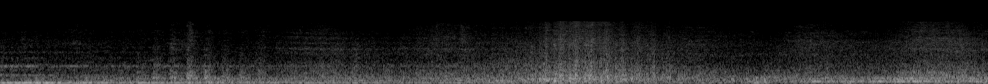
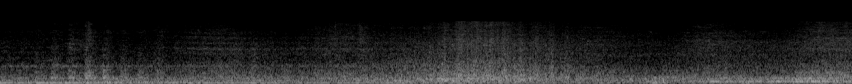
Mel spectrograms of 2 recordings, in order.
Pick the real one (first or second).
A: second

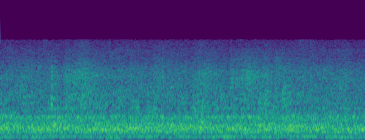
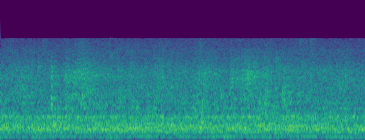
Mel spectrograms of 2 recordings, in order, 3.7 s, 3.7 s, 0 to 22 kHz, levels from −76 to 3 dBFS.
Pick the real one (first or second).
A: second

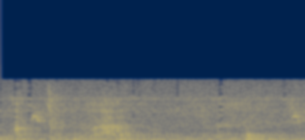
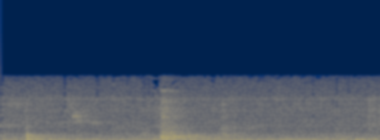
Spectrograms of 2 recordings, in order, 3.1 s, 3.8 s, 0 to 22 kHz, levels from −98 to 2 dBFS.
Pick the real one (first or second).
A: second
